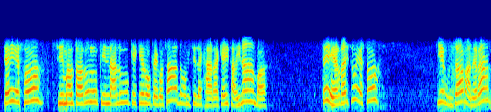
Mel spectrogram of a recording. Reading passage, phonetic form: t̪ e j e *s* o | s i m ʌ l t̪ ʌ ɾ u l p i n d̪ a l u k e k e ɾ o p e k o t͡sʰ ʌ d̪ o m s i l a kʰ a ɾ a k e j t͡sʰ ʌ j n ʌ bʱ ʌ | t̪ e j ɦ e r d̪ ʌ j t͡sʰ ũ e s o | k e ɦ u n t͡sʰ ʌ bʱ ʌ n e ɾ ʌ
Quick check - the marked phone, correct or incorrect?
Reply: correct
